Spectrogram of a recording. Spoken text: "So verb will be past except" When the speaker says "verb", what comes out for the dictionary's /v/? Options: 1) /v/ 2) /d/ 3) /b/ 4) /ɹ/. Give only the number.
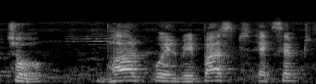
3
